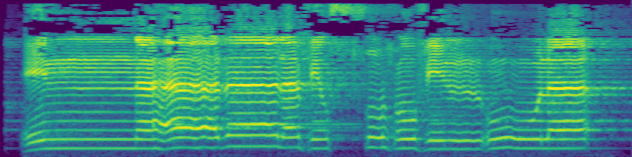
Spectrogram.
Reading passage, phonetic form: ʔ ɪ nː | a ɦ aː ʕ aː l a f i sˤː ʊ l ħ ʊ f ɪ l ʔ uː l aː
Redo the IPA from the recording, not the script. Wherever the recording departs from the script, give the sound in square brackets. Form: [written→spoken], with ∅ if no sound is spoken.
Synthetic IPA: ʔ ɪ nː | a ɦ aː [ʕ→ð] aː l a f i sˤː ʊ [l→∅] ħ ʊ f ɪ l ʔ uː l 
